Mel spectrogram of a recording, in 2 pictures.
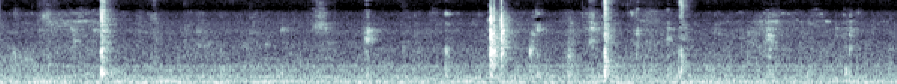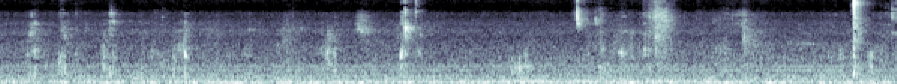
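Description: Faint chewing of a bite of tomato pizza, with a few short sharp clicks, the loudest about three and four seconds in.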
